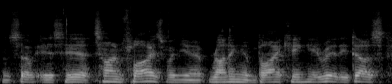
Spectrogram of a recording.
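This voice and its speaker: A man hosting an interview, asking brisk questions and keeping the guests talking. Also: lowish voice, steady tone, noisy background. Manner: brisk questions, short backchannels. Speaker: interviewer, host. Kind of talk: interview chat.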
